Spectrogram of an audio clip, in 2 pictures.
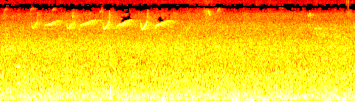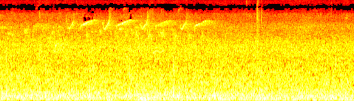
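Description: A small songbird gives two short phrases of five or six quick, high, slurred notes each, one near the start and one a little past halfway, over a steady outdoor rushing noise.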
